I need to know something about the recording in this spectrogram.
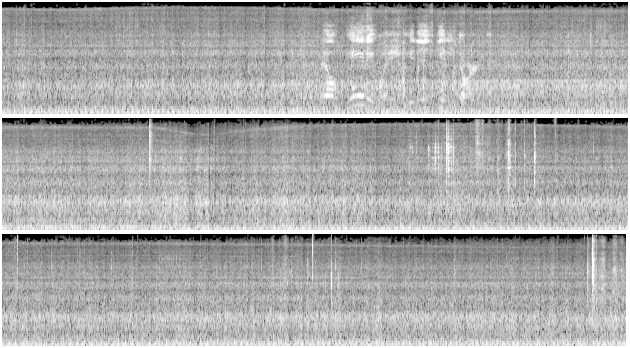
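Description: Steady drone of a semi-truck's diesel engine and road noise heard from inside the cab while driving on the highway. The engine tone changes briefly about twelve seconds in, and a few light clicks come a little after.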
